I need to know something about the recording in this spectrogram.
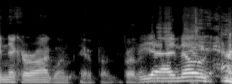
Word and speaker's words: Nicaraguan: watched how you say Nicaraguan there brother yeah I know I did I did watch How I said and I never even thought word there's no G in the first syllable of that word that's correct I believe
